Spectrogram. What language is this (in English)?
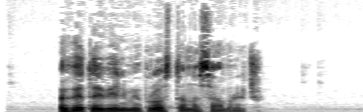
Belarusian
